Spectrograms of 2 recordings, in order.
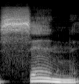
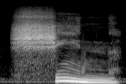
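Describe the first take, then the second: First: The word begins with an s sound. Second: The word begins with an sh sound. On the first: "if you want to use it without the sh sound" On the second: "sometimes they would pronounce it with a sh sound"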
